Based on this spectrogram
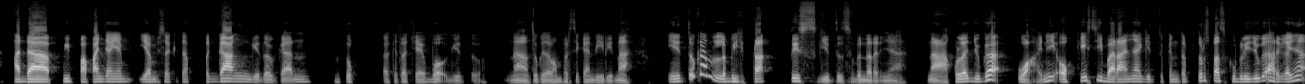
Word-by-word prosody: ada 120 -2 +8
pipa 135 -1 0
panjang 130 +1 +3
yang 125 - -6
yang 120 -2 0
bisa 120 - -7
kita 120 -1 -8 0.2
pegang, 135 +1 +4
gitu 110 -2 -4
kan, 115 +5 -3 0.2
untuk, - - -9 0.2
eee, - - -9
kita - - -9
cebok, 105 +2 -5
gitu. 95 - -14 0.3
Nah, 100 -2 -1
untuk 105 +4 -9
kita 100 - -3
membersihkan 100 +1 -8
diri. 100 -1 -7
Nah, 95 -1 -1 0.4
ini 130 - +1
tuh - - +1
kan 445 -4 +1
lebih 135 -2 0
praktis, 140 +2 0
gitu, 105 -1 -6
sebenarnya. 95 -4 -6 0.2
Nah, 100 -4 +2
aku 120 - -2
lihat 135 +1 +3
juga, 205 +12 +6 0.2
"Wah, - - +1
ini 180 +2 -2
oke 170 +1 +1
sih, 180 -1 -4
barangnya," 125 +1 +3
gitu 120 - -11
kan. 110 - -7
Tap - - -10
terus, 165 +1 -4
pas 145 -1 +2
kubeli 130 -1 -2
juga, 140 +2 +2
harganya, 130 +2 +1
120 Hz, 205 wpm, -23 LUFS, 100-130 Hz, 0.4 s, ada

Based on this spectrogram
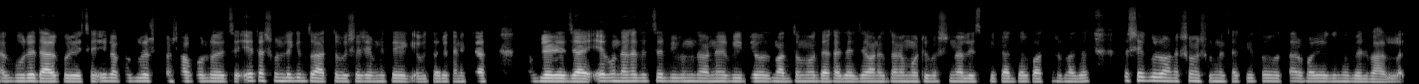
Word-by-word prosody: ঘুরে 150 +1 +4
দাঁড় 140 -1 +8
করিয়েছে। 140 -1 +2
এই - - +2
ব্যাপারগুলো 150 0 -1
স - - -19 0.3
সফল 150 0 -2
হয়েছে। 140 -1 0
এটা 165 +1 +2
শুনলে 160 -1 0
কিন্তু 160 0 -1
আত্মবিশ্বাস 145 0 -2
এমনিতে 140 +1 -3 0.2
এ - - -3
ভিতরে 140 +1 -1
খানিকটা 135 +1 -4 0.6
বেড়ে 145 -1 +8
যায়। 140 -1 +8
এবং 160 0 +3
দেখা 155 0 +2
যাচ্ছে 155 +2 -4
বিভিন্ন 150 0 -2
ধরনের 145 +1 0
ভিডিওর 145 0 0
মাধ্যমেও 145 +1 -1
দেখা 135 +1 +2
যায় 140 - +2
যে, 145 - +1
অনেক 140 0 -1
ধরনের 140 0 -1
motivational 140 +1 -2 0.2
speaker 140 0 -2
দের 140 - 0
কথা 135 +2 -1
শোনা 140 0 -3
যায়। 145 +1 -2 0.3
তো - - -6
সেগুলো 175 -1 +2
অনেক 150 -1 -4
সময় 155 -2 -1
শুনে 145 0 -2
থাকি। 140 +1 -6
তো 150 - -4 0.2
তারপরে 145 -1 -1
কিন্তু 140 0 -3
বেশ 135 - -1
ভালো 125 - -3
লাগ - - -5
145 Hz, 205 wpm, -23 LUFS, 140-150 Hz, 0.6 s, দাঁড়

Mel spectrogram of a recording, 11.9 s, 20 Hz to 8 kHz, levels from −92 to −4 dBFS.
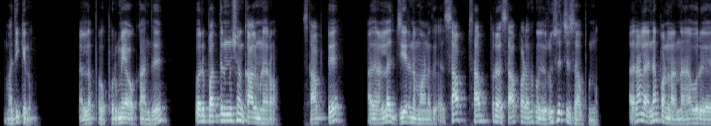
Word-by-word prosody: மதிக்கணும். 70 - -2 0.8
நல்ல 90 +3 +1
ப 100 - -1
பொறுமையா 110 +2 +3
உக்காந்து 95 -3 -1 0.7
ஒரு 140 0 +5
10 135 +1 +3
நிமிஷம், 150 0 +2
1/4 115 -2 +4
மணி 100 -1 +2
நேரம் 100 0 -3 0.5
சாப்ட்டு, 105 +1 0 0.6
அது 105 - +2
நல்லா 125 +6 +4 0.2
ஜீரணமானது 100 -5 0 0.2
சாப் 170 0 +2 0.2
சாப்டுற 135 0 0 0.2
சாப்பாடு 115 - +1
வந்து 120 +2 -5
கொஞ்சம் 95 -1 +1
ருசிச்சு 165 +2 0
சாப்பிட்ணும். 85 -1 -6 0.5
அதனால 150 +1 +3
என்ன 150 - +3
பண்ணலான்னா 95 -6 +1 0.2
ஒரு 100 -1 +3
110 Hz, 130 wpm, -23 LUFS, 100-135 Hz, 0.8 s, ஒரு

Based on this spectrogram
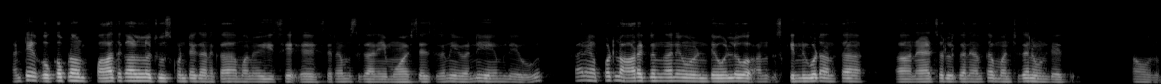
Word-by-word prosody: అంటే, 150 +7 -1 0.2
ఒకప్పుడాను 170 +1 +5
పాతకాలంలో 165 +2 +6
చూసుకుంటే 145 0 0
గనక, 130 -1 -5 0.2
మనం 130 0 -6
ఈ - - -3
సి - - -4 0.2
ఆహ్, 120 - -5
సిరమ్స్ 130 0 -9
గానీ, 125 0 -3
మాయిశ్చరైజ్ 120 +1 -4
గానీ, 140 +2 -5
ఇవన్నీ 130 +4 -4
ఏమి 130 0 -9
లేవు, 110 -2 -8 0.4
కానీ 185 +1 -6
అప్పట్లో 185 0 -1
ఆరోగ్యంగానే 165 0 +2
ఉండేవోళ్ళు, 145 +1 +4 0.2
అంత 135 - -12
స్కిన్ను 145 +1 0
గూడా 155 0 +4
అంతా 145 +1 -1 0.5
ఆహ్, 125 0 -2
న్యాచురల్‍గానే 135 0 -2
అంతా 130 +4 -6
మంచిగానే 140 +2 -1
ఉండేది. 115 -2 -8 0.7
అవును. 110 -3 -13
140 Hz, 155 wpm, -29 LUFS, 130-155 Hz, 0.7 s, పాతకాలంలో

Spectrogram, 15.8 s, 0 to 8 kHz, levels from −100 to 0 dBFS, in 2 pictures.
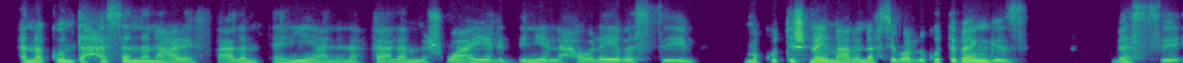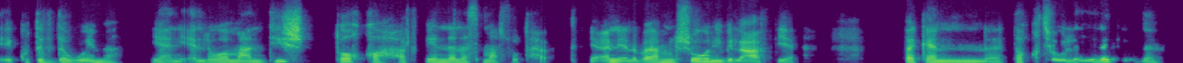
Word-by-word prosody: أنا 180 -1 +4
كنت 215 +5 +3
حاسة 210 +1 +1
إن 200 - +5
أنا 200 -1 +3
عارف 175 +1 -1
في 145 - -8
عالم 170 +2 -1
تاني 185 +5 +1
يعني 135 -4 -5
أنا 135 0 -7
فعلًا 160 +2 -1
مش 145 -1 -4
واعية 170 0 +2
للدنيا 155 +4 -2
اللي 150 -1 -3
حواليّا 160 +4 +2
بس 155 -2 -5 0.5
ما 170 - -1
كُنتش 220 -2 +3
نايمة 190 -1 +6
على 160 -2 +2
نَفْسي 165 0 0
برضه، 155 -1 0
كُنت 175 +1 +1
بانجز، 175 - +4 0.6
بس 145 -1 -5 0.2
كُنت - - -3
في 155 - -7
دوامة، 140 -1 -3 0.2
يعني 130 -1 -6
اللي 140 +1 -5
هو 160 +1 +1
ما 145 -3 +1
عنديش 170 +10 +2
طاقة 195 -3 +1
حرفيًا 160 +4 -4
إن 175 -1 +1
أنا 170 +1 +1
أسمَع 165 -4 -5
صوت 150 +1 -15
حد. - - -8 0.3
يعني 160 -1 0
أنا 150 +1 -3
باعمل 165 +1 +2
شغلي 195 +1 +3
بالعافية. 165 - +1 0.7
فكان 145 -4 +1
طاقتي 485 - -4
قليلة 430 - 0 0.2
جدًا. - - -10
160 Hz, 195 wpm, -25 LUFS, 145-180 Hz, 0.7 s, نايمة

